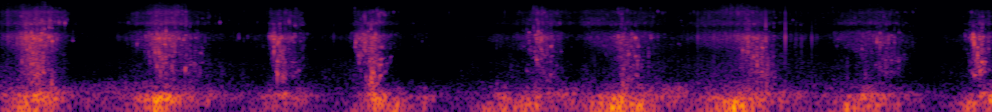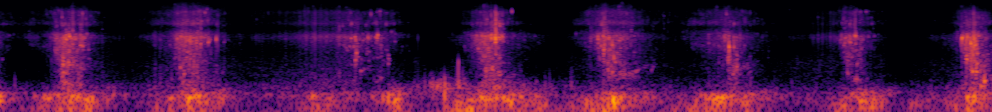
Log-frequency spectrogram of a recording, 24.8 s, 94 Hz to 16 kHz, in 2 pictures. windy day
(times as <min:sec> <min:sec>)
0:12.8 0:24.8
